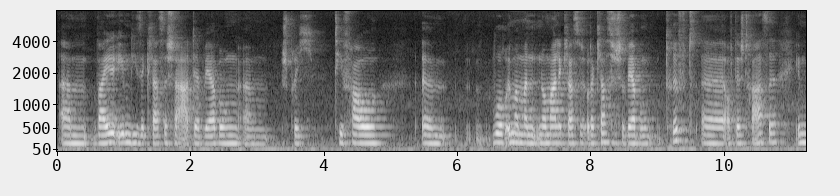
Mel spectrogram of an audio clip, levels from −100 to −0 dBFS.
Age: 20-39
